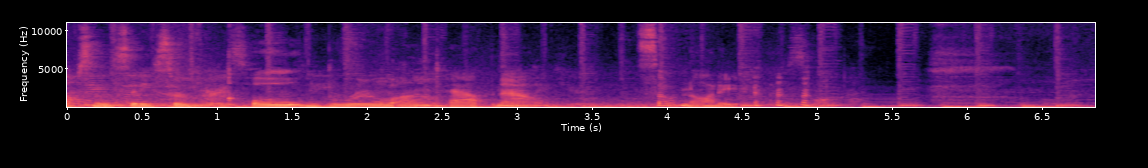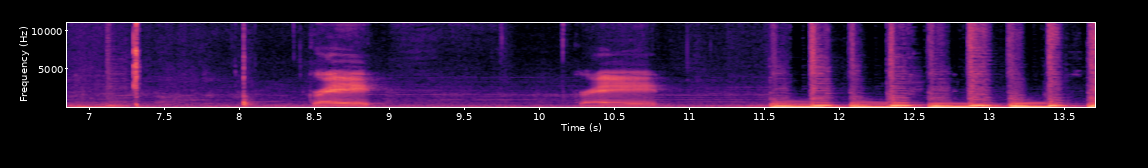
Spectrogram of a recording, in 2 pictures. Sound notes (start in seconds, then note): 5.7 sighing; 11.5 playful guitar music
